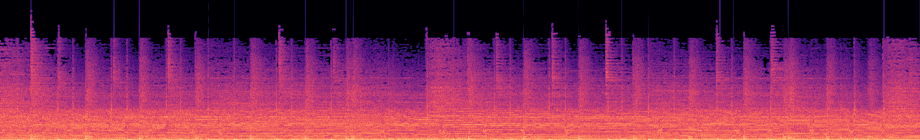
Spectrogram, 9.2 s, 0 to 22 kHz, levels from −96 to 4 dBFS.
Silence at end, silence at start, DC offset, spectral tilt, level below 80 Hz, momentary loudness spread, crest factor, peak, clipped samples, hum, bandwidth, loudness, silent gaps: 0 s; 0 s; under 0.1%; -4.5 dB/octave; -16 dBFS; 1 LU; 10 dB; 0 dBFS; under 0.1%; none; 17.5 kHz; -11 LUFS; none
